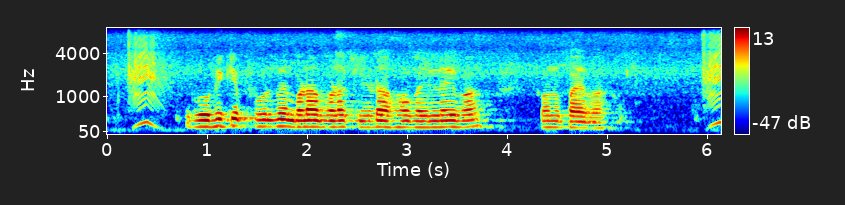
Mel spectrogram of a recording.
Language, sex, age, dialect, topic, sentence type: Bhojpuri, male, 25-30, Southern / Standard, agriculture, question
